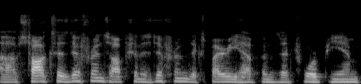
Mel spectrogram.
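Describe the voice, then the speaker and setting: A man with a Pakistani accent speaks at a fairly quick pace in a medium pitch, his intonation fairly even and his voice somewhat breathy against a quiet background. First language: Urdu. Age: 40s. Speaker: trading educator. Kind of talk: live stream talk. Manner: halting.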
